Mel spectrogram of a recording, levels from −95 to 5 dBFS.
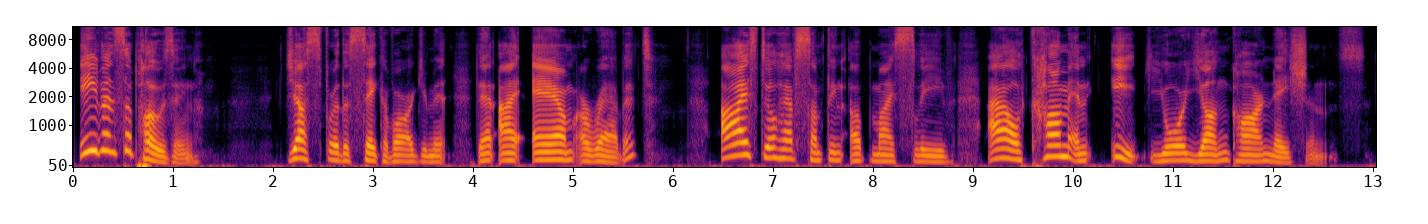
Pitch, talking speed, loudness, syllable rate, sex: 180 Hz, 115 wpm, -18 LUFS, 3.7 syllables/s, female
